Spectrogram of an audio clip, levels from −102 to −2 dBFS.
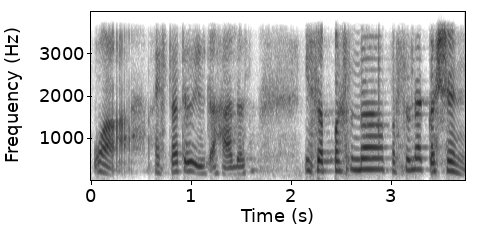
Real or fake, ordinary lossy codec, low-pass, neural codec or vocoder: fake; none; 3.6 kHz; codec, 16 kHz, 4 kbps, X-Codec, HuBERT features, trained on general audio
